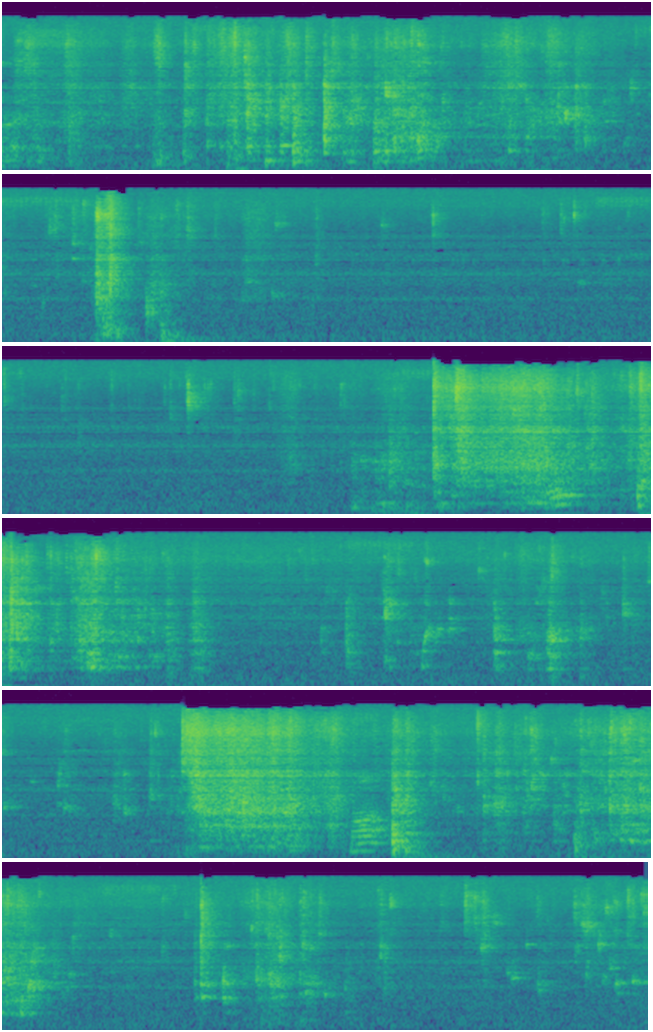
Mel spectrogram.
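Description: A plastic cup scrapes and knocks against a bucket.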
